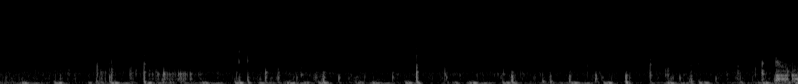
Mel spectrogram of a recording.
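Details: Adult's stomach growling at night: irregular low gurgles, pops and rumbles, the ordinary bowel sounds of digestion.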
